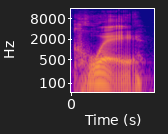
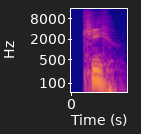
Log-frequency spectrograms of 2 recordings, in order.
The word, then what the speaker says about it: Quay: what do you mean it's not pronounced Quay but it's spelled Quay like quail the birds aren't Keels yeah key like the energy that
